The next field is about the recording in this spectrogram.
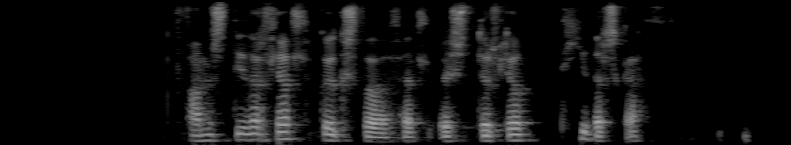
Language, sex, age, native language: Icelandic, male, 30-39, Icelandic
